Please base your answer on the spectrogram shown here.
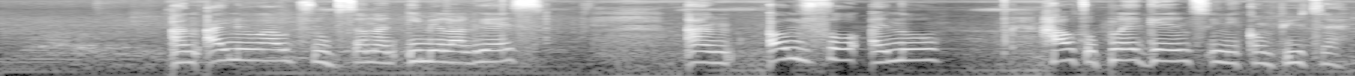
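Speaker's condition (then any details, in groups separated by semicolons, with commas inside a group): No condition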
